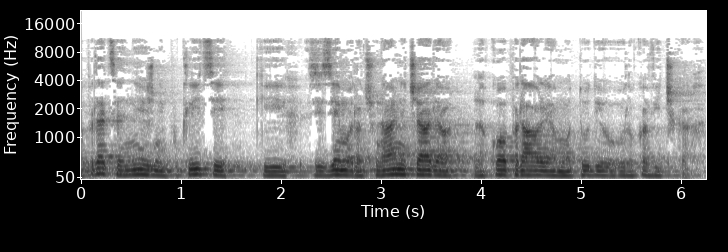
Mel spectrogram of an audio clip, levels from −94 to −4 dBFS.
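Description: All the way through, the speech is likely MP3 compression at roughly 48 kbps. Everything above 11.1 kHz is gone, and the rest sounds watery and swirly.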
